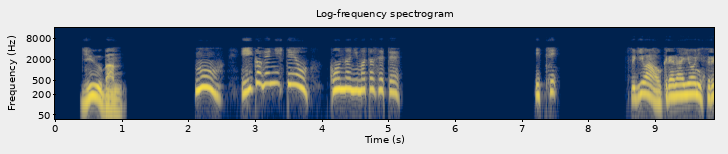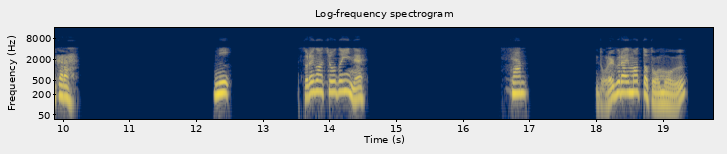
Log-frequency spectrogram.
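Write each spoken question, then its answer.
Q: もう、いい加減にしてよ。こんなに待たせて。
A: 1: 次は遅れないようにするから。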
